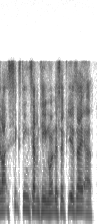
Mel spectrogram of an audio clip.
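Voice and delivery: ordinary talk

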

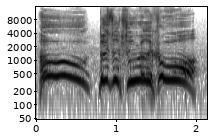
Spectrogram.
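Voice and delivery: high, keen doggy exclamation; excited Omen. Acted. Omen looks at the Five Below, high-pitched excitement. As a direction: gush over an exciting find.

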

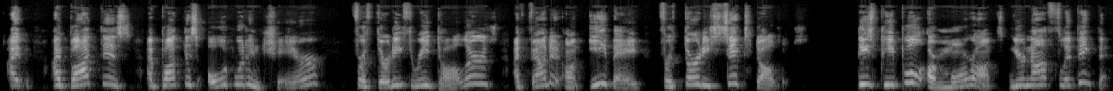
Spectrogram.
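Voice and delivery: high-pitched, bragging flipper impression; Gary V. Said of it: "that's my Gary Vee impression".

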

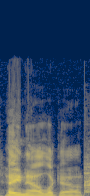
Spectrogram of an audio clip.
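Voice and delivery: ordinary delivery

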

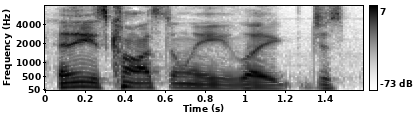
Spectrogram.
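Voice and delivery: ordinary delivery

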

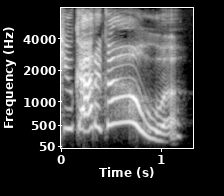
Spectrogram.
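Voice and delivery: high, drawn-out mock send-off; slow, high-pitched acted dismissal; emphatic dismissal. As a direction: stretch it out high, shooing them away.

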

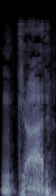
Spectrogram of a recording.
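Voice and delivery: normal talking voice

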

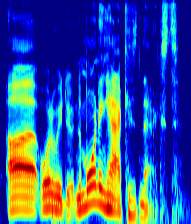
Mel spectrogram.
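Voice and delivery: usual speaking voice

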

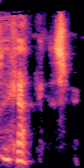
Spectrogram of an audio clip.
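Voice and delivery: cracking up mid-line; losing it to giggles; breaking into laughter. Real, not acted.

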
